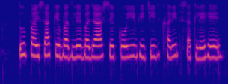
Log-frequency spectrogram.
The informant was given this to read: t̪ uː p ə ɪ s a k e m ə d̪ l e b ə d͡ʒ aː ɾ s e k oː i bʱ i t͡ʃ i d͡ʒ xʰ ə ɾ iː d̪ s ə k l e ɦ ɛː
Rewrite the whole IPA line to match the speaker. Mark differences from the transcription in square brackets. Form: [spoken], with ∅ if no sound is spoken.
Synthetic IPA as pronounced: t̪ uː p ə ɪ s a k e [b] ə d̪ l e b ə d͡ʒ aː ɾ s e k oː i bʱ i t͡ʃ [iː] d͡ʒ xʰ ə ɾ iː d̪ s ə k l e ɦ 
